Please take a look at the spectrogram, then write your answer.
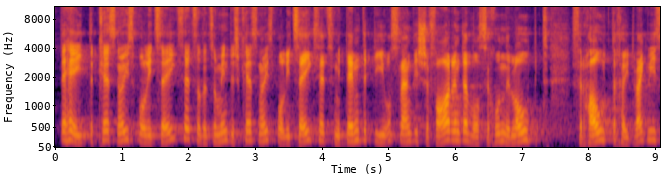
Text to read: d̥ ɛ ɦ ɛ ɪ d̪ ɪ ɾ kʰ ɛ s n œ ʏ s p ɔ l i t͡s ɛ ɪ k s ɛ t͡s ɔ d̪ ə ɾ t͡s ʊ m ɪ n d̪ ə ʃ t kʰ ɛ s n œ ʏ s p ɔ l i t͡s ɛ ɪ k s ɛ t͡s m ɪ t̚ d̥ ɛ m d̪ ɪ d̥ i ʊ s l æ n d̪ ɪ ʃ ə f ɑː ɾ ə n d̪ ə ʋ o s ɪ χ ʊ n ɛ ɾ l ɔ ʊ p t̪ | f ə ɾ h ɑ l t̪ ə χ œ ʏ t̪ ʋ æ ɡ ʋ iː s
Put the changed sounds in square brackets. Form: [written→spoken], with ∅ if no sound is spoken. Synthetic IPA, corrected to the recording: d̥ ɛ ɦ ɛ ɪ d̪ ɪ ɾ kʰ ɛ s n œ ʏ s p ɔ l i t͡s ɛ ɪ k s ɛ t͡s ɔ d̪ ə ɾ t͡s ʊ m ɪ n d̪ ə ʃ t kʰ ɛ s n œ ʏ s p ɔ l i t͡s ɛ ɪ k s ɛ t͡s m ɪ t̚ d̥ ɛ m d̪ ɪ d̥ i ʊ s l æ n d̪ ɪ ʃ ə f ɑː ɾ ə n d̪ ə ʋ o s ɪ χ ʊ n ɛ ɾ l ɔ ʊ p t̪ | f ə ɾ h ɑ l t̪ ə χ œ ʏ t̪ ʋ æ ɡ ʋ iː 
